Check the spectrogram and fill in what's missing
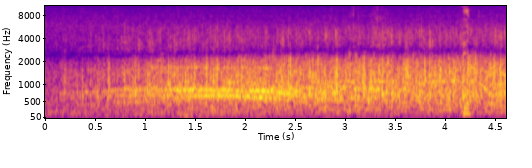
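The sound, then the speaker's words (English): A crowd applauding at a beatification after Pope John Paul II's greeting to English-speaking believers, a dense, steady wash of clapping that swells in and holds at an even level for several seconds, with no voices standing out above it. “That, it's very awkward applause.”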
